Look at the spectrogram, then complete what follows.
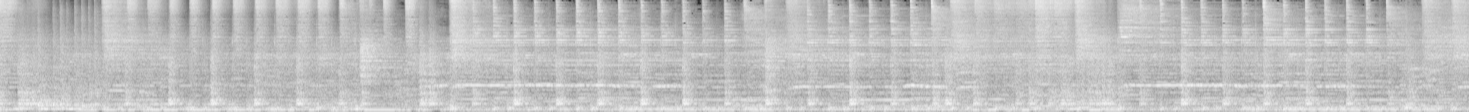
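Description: Rock band playing with a steady drum kit beat and keyboards, heard from a television's speaker.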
